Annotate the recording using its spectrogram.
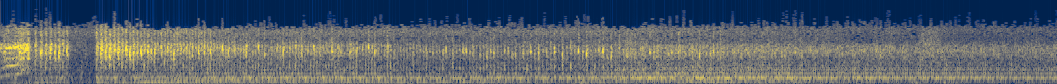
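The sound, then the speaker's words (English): A heavy engine is started and runs, rumbling and droning steadily at an even idle after a brief dip near the start. It stays loud throughout, with no voices. “All right, start the engine.”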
